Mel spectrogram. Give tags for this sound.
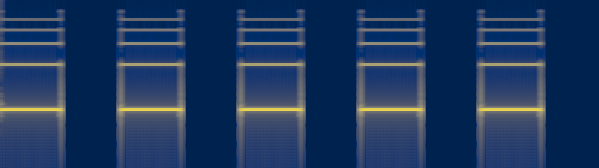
alarm
artificial
beep
beeping
computer
electronic
tone

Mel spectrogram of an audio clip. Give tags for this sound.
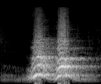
big
dog
husky
shepperd
woof

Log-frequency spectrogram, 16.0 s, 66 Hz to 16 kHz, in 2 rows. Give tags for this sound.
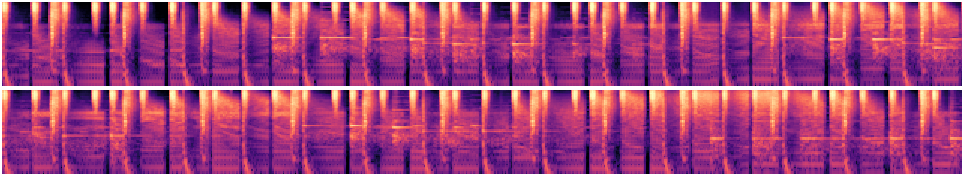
120bpm
dance
synthwave
rawsynth
uptempo
F
minor
edm
polyrhythm

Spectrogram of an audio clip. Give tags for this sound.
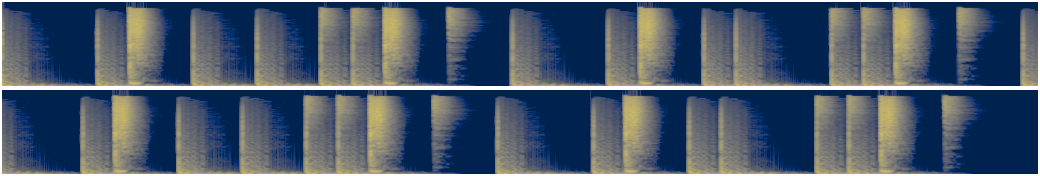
music
rap
beat
drum
decent
Hip-Hop
kick

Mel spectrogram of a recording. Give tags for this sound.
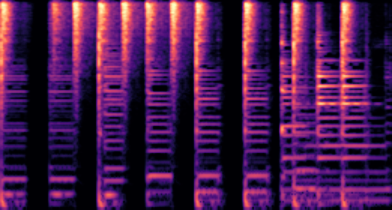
idm
processed
experimental
drums
electro
hardcore
sliced
acid
breakbeat
electronica
glitch
drumloops
rythms
extreme

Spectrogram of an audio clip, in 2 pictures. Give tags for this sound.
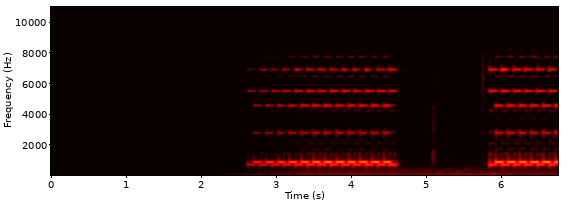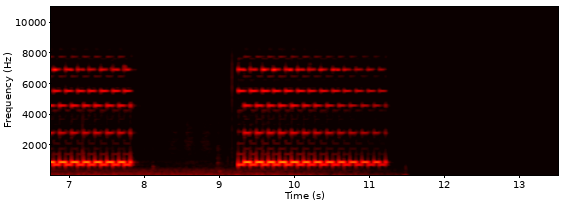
CZ
office
Panska
sounds
Czech

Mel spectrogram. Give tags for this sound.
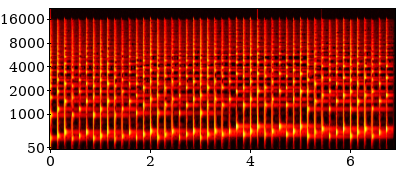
mills
alert
3
mojo-mills

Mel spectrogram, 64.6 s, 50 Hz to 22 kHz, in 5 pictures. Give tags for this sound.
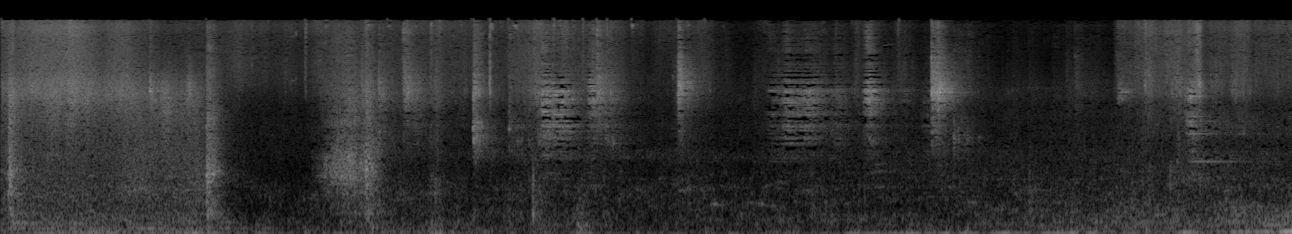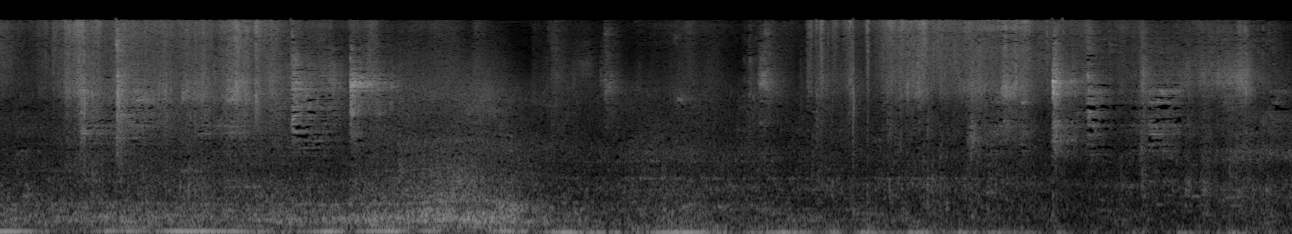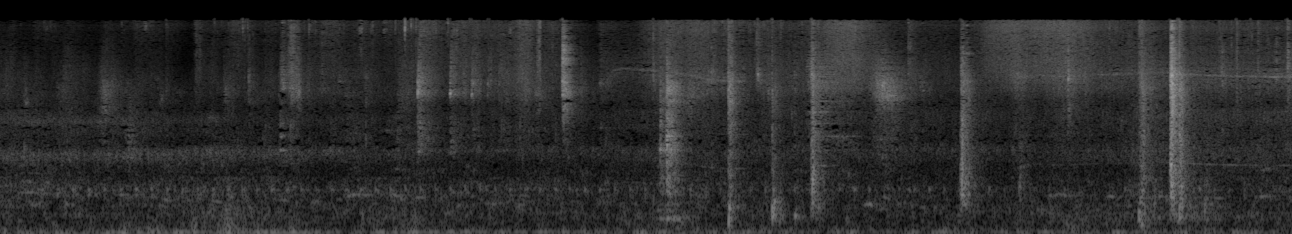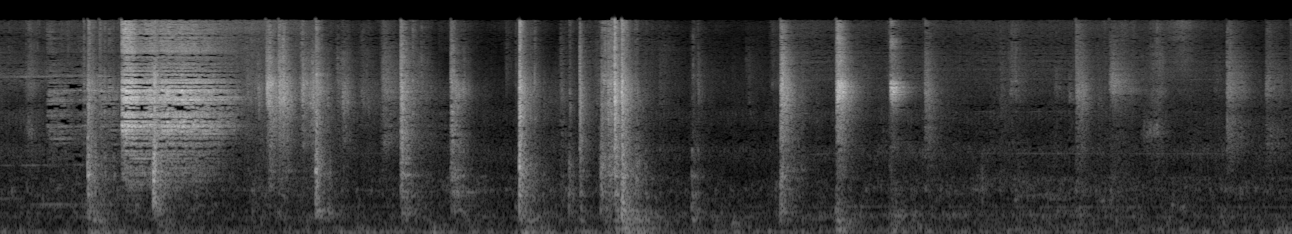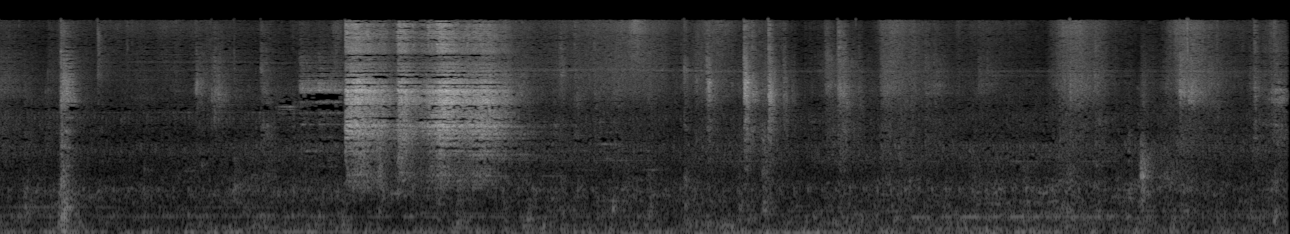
Bologna
field-recording
h24
outdoor
soundscape
VIIIagosto

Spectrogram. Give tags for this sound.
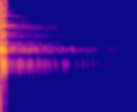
Abstract
Agogo
Percussion
Oneshot

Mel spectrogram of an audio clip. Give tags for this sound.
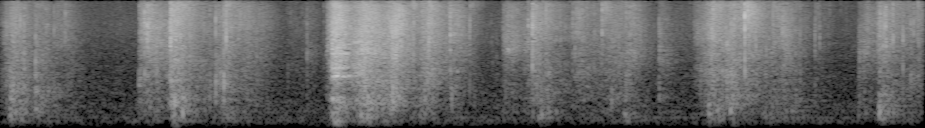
pasos
hojas
efecto

